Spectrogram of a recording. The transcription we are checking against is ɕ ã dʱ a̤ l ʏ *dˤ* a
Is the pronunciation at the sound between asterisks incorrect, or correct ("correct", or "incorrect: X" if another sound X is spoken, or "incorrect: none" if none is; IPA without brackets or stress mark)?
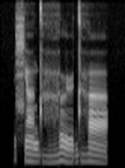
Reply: incorrect: dʱ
